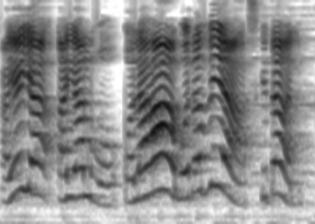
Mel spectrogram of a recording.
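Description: Very high, bright-voiced young Spanish woman. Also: lively intonation, normal speed, soft background music. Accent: Spain Spanish. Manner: chatty, exclaims at the screen and addresses viewers. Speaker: let's play host. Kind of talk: casual gameplay commentary.

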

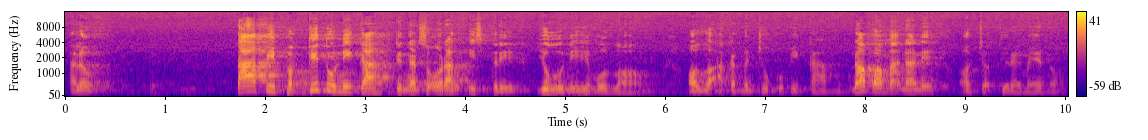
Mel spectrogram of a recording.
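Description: A middle-aged man with an East Javanese accent preaching a sermon, telling stories animatedly with sudden loud exclamations. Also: a little high, sing-song, measured pace. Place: mosque hall. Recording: roomy hall reverb.

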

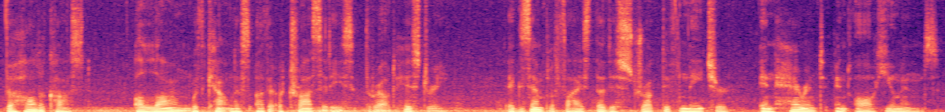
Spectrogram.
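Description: A man narrates ASMR-style in a low, solemn voice, following a script and speaking very slowly and deliberately with fairly even intonation. Behind him, thunder and rain are clearly heard, plus background noise.

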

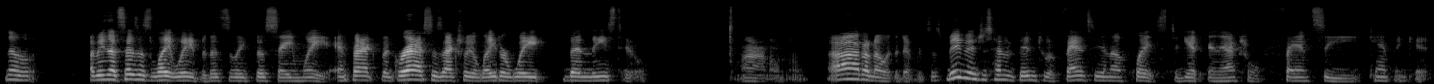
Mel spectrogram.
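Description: A woman's voice: lowish voice, moderate pace, pushed and bright, a little hiss or hum. A woman streaming a video game, chatting casually with sarcastic, jokey asides. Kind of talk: casual gameplay chat.

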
